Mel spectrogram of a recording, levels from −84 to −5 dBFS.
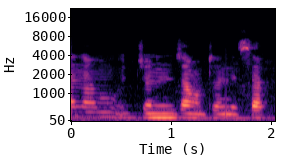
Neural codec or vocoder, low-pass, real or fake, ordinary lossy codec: none; 7.2 kHz; real; Opus, 32 kbps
